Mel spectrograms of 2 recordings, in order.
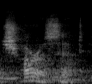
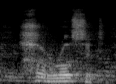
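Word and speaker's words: charoset: see on the recipes and whoops Lincoln spilled chara scent but it's actually pronounced corrosive over here you've got your pita bread and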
